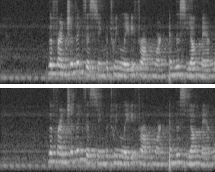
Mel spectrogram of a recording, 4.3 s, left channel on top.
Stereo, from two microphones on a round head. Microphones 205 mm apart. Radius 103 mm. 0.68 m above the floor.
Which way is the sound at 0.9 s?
25° left (ahead or behind).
